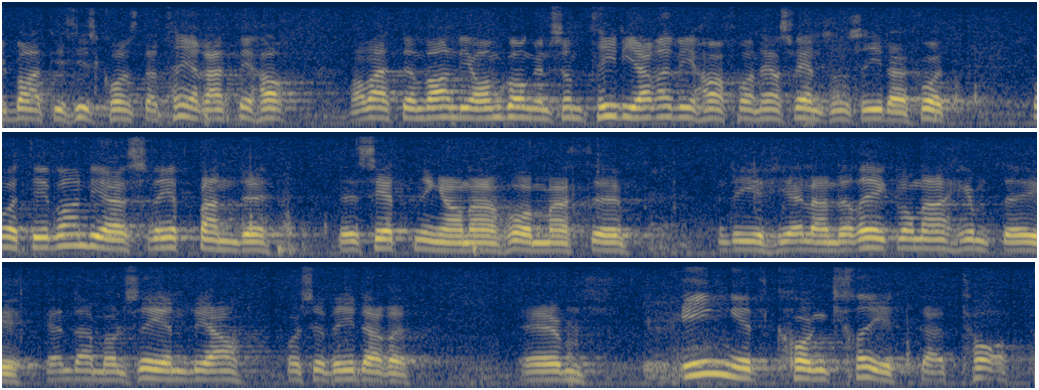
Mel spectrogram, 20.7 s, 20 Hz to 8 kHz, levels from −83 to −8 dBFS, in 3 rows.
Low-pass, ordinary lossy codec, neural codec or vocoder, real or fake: 7.2 kHz; Opus, 64 kbps; none; real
